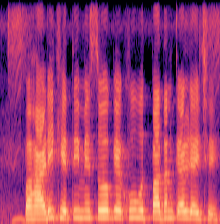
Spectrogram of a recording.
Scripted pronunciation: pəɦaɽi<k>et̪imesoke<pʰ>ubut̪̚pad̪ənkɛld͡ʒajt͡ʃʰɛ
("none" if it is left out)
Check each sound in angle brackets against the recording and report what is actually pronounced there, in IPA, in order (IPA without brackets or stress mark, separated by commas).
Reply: kʰ, kʰ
